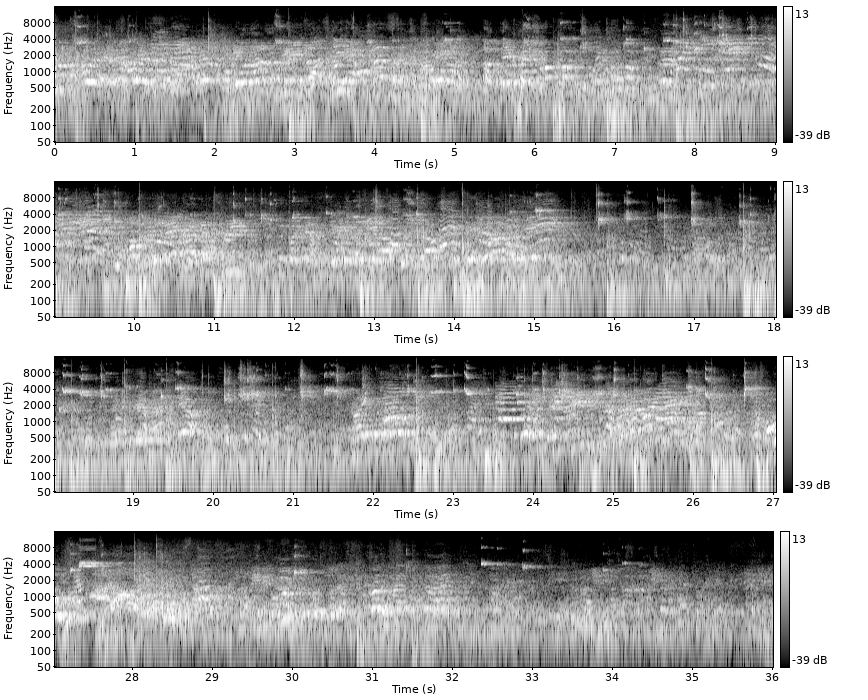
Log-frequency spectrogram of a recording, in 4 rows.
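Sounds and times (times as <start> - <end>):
people talking and calling out: 0.0 - 36.0
sneakers squeaking: 0.1 - 1.1, 1.9 - 28.2, 29.9 - 31.7, 32.3 - 33.2.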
